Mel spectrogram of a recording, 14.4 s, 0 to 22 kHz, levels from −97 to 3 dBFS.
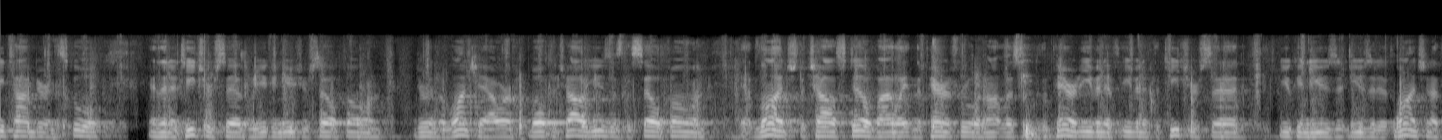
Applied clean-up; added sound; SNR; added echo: neural mask model Resemble Enhance denoiser.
